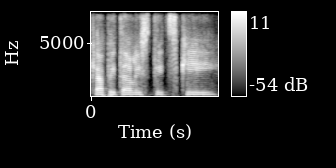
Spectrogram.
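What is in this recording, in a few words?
"kapitalistický", Slovak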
